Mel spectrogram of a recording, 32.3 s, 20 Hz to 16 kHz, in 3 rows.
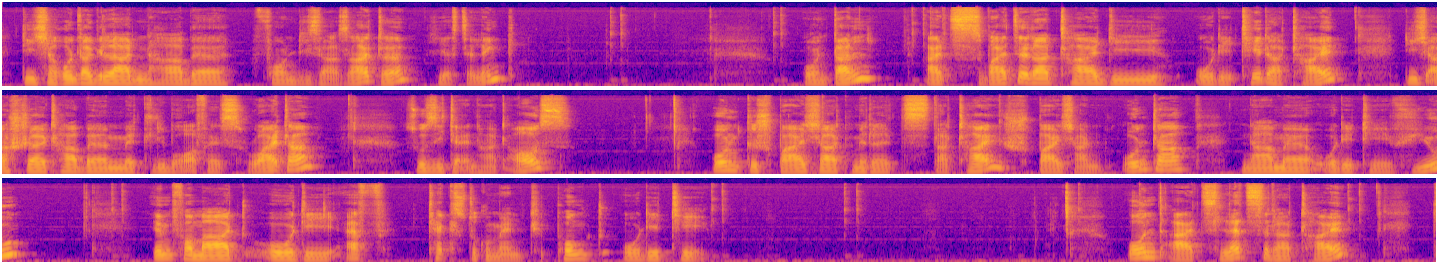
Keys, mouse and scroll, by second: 4.7 click, 5.8 click, 6.7 click, 16.9 click, 18.3 click, 22.3 click, 27.0 click, 27.9 click, 29.7 click, 30.9 click, 31.7 click.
